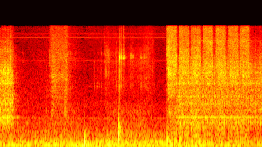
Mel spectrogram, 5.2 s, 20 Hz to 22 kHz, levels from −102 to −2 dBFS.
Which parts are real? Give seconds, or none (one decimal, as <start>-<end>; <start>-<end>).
0.0-1.8; 3.1-5.2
